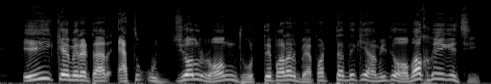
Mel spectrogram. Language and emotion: Bengali, surprised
